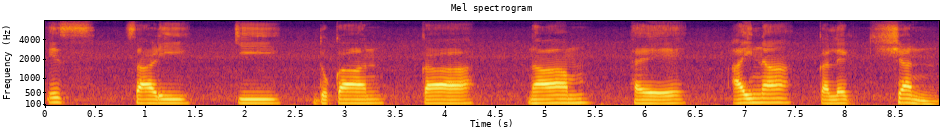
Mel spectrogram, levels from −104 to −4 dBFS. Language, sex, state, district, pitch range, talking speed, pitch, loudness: Hindi, female, Madhya Pradesh, Dhar, 125-135 Hz, 65 wpm, 130 Hz, -14 LUFS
